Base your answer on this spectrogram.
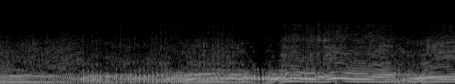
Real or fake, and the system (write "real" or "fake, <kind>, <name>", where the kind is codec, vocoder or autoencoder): real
